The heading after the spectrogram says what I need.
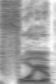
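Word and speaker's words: FOIA: Act quite a bit I'll probably use the Foya pronunciation so if I mention Foya I am talking about the Freedom of Information Act so back to these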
